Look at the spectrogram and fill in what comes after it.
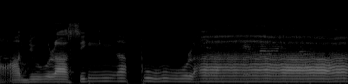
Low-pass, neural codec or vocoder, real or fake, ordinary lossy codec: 7.2 kHz; none; real; MP3, 48 kbps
